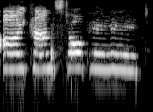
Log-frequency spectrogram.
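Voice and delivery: very drawn-out high call; long, sustained high-pitched cry; calling from afar. Acted. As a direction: holler as you drift away. Wizard calls from drifting balloon.

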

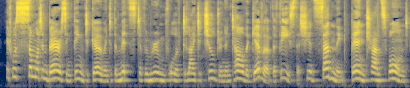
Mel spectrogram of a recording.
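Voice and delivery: usual speaking voice

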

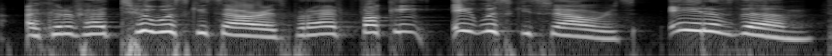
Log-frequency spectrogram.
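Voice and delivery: high, loud ranting mock fury at himself; hammed-up angry rant; self-directed rage. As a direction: actor screaming at himself in trailer. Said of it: "screaming at himself".

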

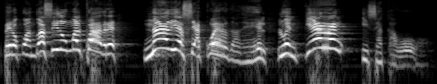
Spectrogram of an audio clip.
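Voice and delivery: full-force preacher's cry; preaching shout. Real, not acted. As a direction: shout the warning to the congregation. Preacher stressing the bad father.

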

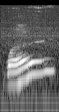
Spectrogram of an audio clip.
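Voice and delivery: small, high rising mock question; stunned disbelief. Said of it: "she's like".

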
